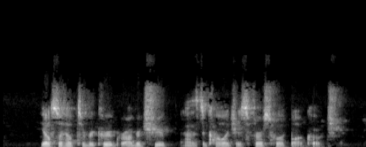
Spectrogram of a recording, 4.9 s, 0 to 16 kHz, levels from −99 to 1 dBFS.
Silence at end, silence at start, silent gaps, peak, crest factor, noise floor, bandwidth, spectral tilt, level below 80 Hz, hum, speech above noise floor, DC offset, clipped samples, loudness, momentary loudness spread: 0.35 s; 0.55 s; none; -6 dBFS; 22 dB; -82 dBFS; 7.2 kHz; -4 dB/octave; -58 dBFS; none; 56 dB; under 0.1%; under 0.1%; -25 LUFS; 17 LU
